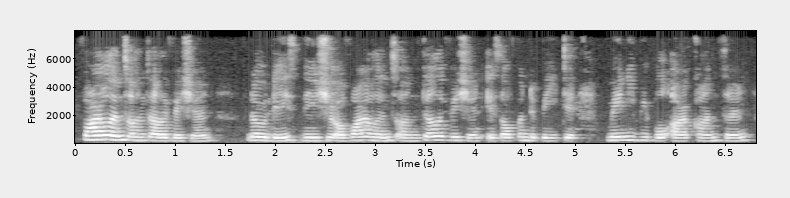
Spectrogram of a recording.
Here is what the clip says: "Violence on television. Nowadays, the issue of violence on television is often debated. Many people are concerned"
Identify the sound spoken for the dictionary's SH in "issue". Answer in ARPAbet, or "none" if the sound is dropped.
SH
